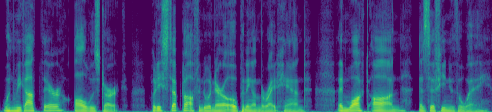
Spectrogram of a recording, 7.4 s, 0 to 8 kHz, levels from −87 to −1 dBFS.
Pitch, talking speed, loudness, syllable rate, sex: 105 Hz, 225 wpm, -19 LUFS, 5.6 syllables/s, male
